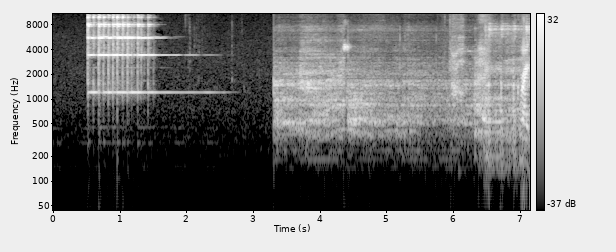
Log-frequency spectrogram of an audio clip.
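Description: A single bell is struck once and rings out with a bright, sustained metallic tone that decays over about two seconds, followed after a pause by a voice talking.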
